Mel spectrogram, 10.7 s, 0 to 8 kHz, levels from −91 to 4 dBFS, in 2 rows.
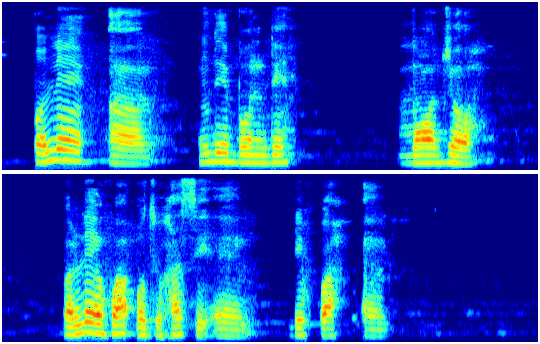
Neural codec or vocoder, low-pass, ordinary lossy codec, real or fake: codec, 16 kHz in and 24 kHz out, 2.2 kbps, FireRedTTS-2 codec; 7.2 kHz; none; fake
